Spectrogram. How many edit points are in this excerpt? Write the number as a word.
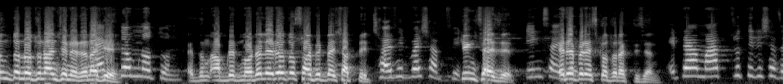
zero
